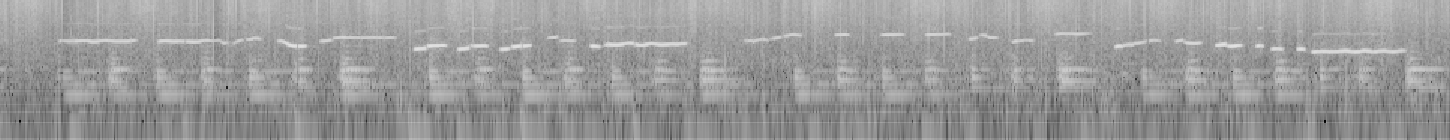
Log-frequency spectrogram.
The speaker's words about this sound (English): Oh, I never heard him talk to anybody in my life, but he's happy when he whistles his tune.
